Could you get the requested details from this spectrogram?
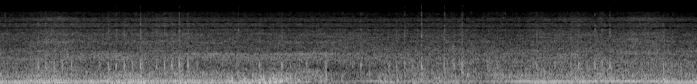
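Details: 2021 Honda Forza 125 scooter at 3800 km: small engine drones steadily while light quick ticks about four a second rattle on top from the vibrating windscreen; windscreen rattle.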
